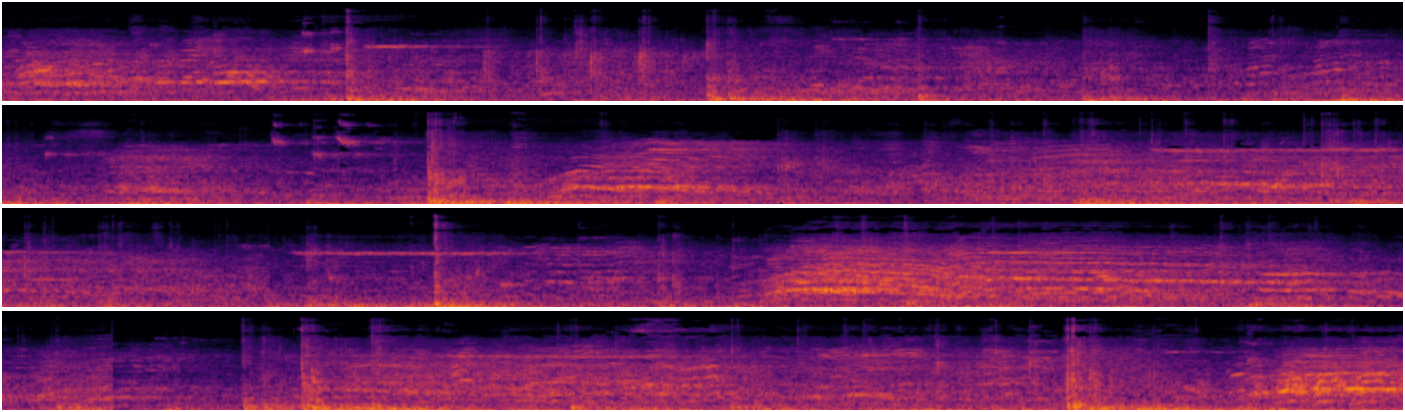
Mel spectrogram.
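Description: Men and women shout and call out to each other in a large echoing hall.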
